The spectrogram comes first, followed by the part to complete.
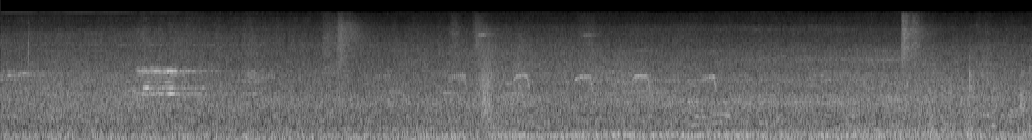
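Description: Steady outdoor background noise with a low rumble, with a few short high chirps.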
